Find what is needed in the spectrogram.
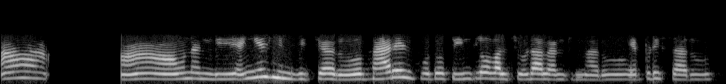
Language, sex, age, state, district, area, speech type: Telugu, female, 30-45, Andhra Pradesh, Kadapa, rural, conversation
